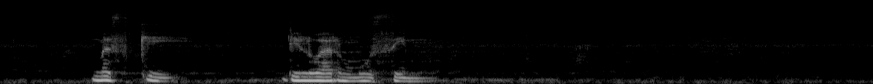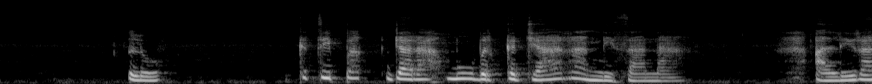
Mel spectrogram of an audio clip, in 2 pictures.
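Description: A middle-aged woman speaks with animation, close to the microphone, with long pauses.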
